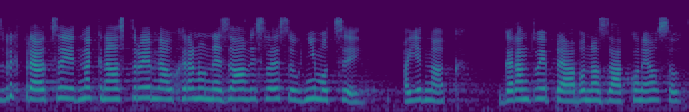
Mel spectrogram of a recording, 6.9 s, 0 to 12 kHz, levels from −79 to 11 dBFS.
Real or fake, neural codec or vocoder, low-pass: real; none; 7.2 kHz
